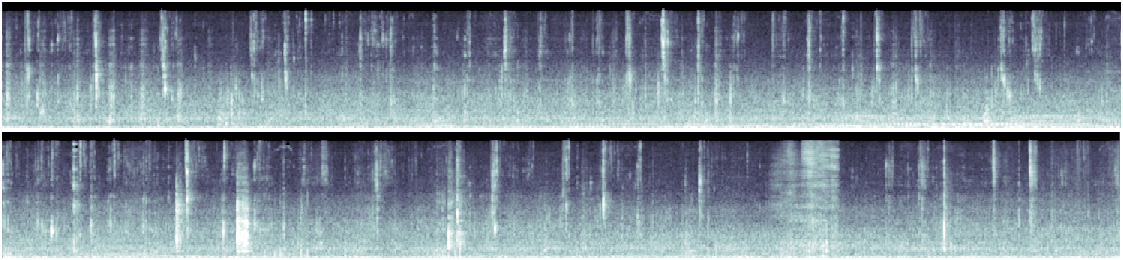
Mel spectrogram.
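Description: Close-up chewing of a mouthful of fried rice with Chinese sausage: soft, wet chewing and smacking sounds with scattered sharp clicks, the loudest about eighteen seconds in.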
